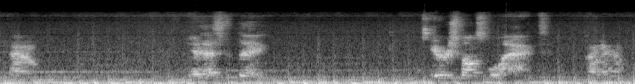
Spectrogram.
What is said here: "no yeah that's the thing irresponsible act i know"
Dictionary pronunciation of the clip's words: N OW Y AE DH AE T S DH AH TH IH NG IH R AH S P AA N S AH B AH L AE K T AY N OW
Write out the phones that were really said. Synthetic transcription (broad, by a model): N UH Y AE DH AE T S DH AH TH IH NG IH R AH S P AA N S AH B L AE K T AY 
